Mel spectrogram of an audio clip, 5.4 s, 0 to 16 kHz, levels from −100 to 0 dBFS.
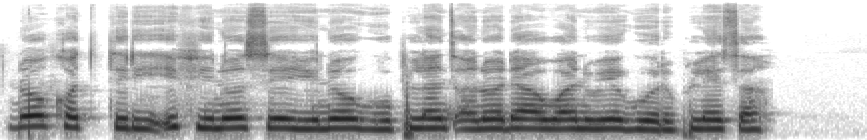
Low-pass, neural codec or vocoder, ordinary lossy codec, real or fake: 14.4 kHz; none; none; real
